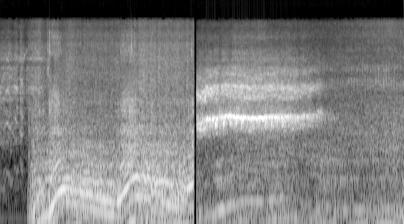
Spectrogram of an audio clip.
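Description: Intro sound effect of a car engine revving up and down twice, cut off suddenly about four seconds in by a steady tyre screech that fades out after a couple of seconds, leaving a low engine rumble.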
